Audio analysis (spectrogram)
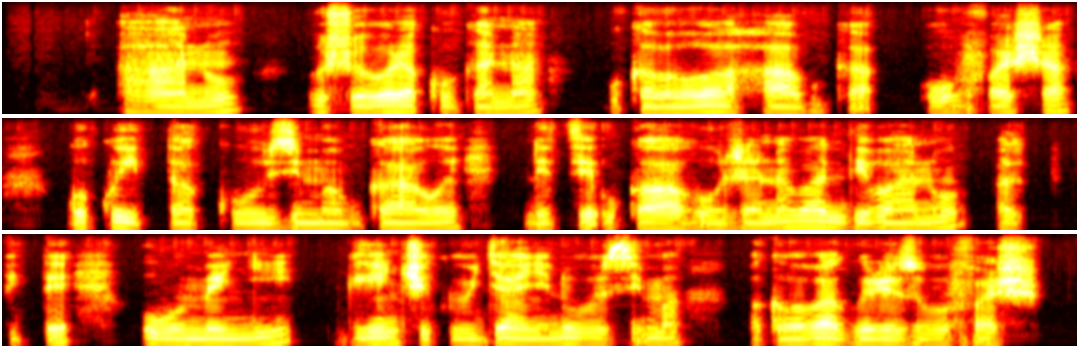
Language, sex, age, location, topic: Kinyarwanda, male, 50+, Kigali, health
